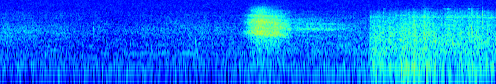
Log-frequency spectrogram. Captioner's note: mary sighs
